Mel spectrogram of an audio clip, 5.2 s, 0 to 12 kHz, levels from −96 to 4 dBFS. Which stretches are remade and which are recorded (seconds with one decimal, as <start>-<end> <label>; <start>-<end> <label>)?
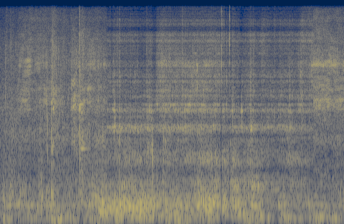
0.0-1.6 recorded; 1.6-4.7 remade; 4.7-5.2 recorded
